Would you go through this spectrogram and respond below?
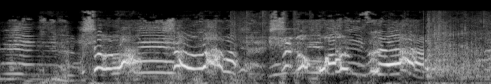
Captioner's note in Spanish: Llanto del bebé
